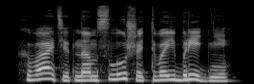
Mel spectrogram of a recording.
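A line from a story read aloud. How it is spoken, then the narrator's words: Loud muffled growl. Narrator (Russian): Итан громко и глухо зарычал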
